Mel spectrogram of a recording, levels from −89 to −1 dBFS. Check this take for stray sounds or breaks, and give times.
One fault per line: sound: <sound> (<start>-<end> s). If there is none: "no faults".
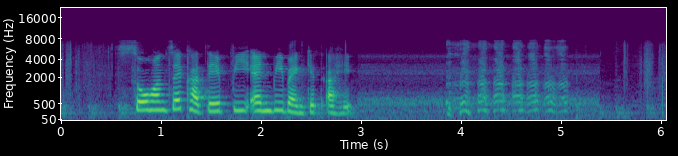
sound: laugh (3.8-5.3 s)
